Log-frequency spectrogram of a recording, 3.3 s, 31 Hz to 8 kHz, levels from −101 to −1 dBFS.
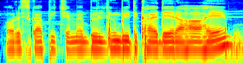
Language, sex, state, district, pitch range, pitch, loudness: Hindi, male, Arunachal Pradesh, Papum Pare, 105-110 Hz, 105 Hz, -17 LUFS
